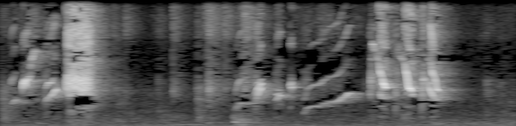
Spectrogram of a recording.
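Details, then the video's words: A blind European goldfinch sings, beak almost closed, in bursts of high twittering mixed with rising and falling whistled slides and a loud, harsh buzzy note, ending in quick sharp chirps. "تغريد_الحسون أعمى سبحان الله يغرد ومنقاره شبه مغلوق"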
